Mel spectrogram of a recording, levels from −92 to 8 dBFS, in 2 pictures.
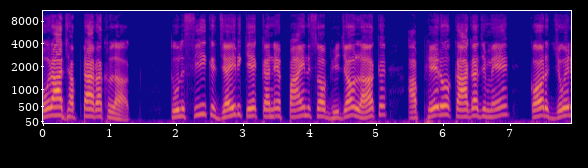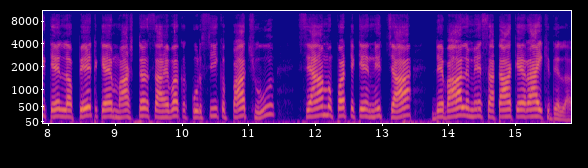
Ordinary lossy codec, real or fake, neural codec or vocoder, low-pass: none; fake; codec, 16 kHz in and 24 kHz out, 2.2 kbps, FireRedTTS-2 codec; 9.9 kHz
